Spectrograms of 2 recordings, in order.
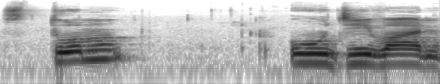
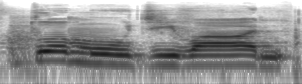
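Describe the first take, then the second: First: The two words are said separately. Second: The two words are merged into one.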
